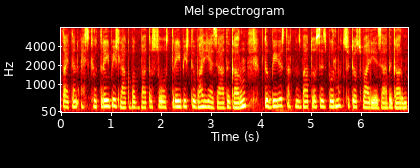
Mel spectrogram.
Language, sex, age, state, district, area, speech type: Kashmiri, female, 30-45, Jammu and Kashmir, Shopian, rural, spontaneous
